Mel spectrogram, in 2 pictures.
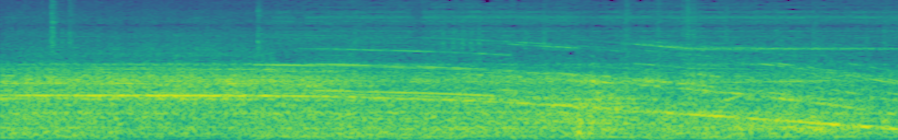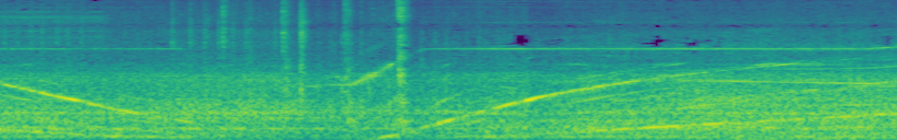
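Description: A train's electric motor whines, sliding down in pitch as the train slows.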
